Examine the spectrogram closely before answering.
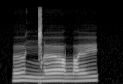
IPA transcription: ə ŋ͡ǀ ɜ lˠ e

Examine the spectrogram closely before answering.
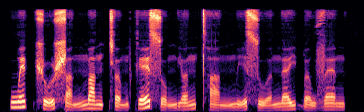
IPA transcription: w e˦˥ k̚ ʂ u˨˩˦ ʂ a˨˩˨ n m a˧ n c ə˨˩˨ m k e˧˥ s o˨˩˨ ŋ j əː˧˥ n t̪ʰ a˨˩ n m i˨˩˦ s u˨˩˨ ə̯ n ɛ˧˥ j ɓ ə˨˩ w v ɛ˧ n

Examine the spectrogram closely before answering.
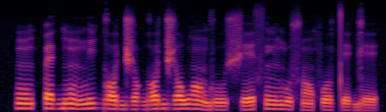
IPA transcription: ũ˧ k͡p ɛ˦ ɡ͡b ũ˦˨ n i˧ ɡ ɔ˨ d͡ʒ ɔ˨ ɡ ɔ˨˦ d͡ʒ ɔ˦ w ɔ̃˦˨ ɡ u˨ ʃ e˨˦ s ĩ˦ m u˦˨ s ɔ̃˨ f o˧ t e˨ ɡ e˨

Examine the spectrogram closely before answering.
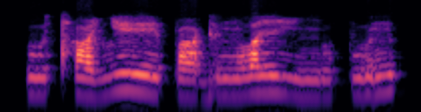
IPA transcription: u tʰ ɑ ʎ eː p ɑ ɡ y n lˠ iː ŋ u p u n

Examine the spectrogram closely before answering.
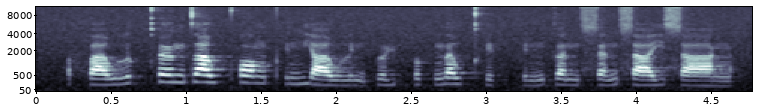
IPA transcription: f aː˨˧ w l ʊ˥ k̚ pʰ œː˥ ŋ t̪ aː˥ w pʰ ɔː˧ ŋ pʰ ɪ˨˧ ŋ j aː˨ w l ɪ˨˩ ŋ k ɵ˨˧ ɥ h ʊ˧ k̚ n̪ ɐ˥ w kʰ ɪ˨˥ k̚ h ɪ˨˥ ŋ k ɐ˧ n s ɐ˨˥ n s aː˨˧ j s aː˨ ŋ

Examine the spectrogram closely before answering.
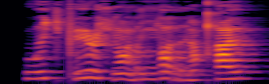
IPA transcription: w ɯ˧˥˧ c pʼ ʉ˧˥˧ ɹ ç ɔ̃˩˧˩ r ɲ ɔ˧˥˧ r ə̃˩˧˩ qʰ ɵ˦˥

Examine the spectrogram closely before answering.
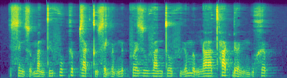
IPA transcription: s ə˧˩ n s o̰˧˨ m a˧˩ n t̪ ɨ˨˦ f o˧ k ə˦˥ p̚ z a˨˩ k̚ t̪ ṵ˧˨ s ə̰˧˨ j l ə̰˧˨ m n ə˦˥ p̚ f əː˨˦ z u˧ v a˧ n t̪ o˧ f ɨ̰˧˥ ə̯ m ə̰˧˨ w ŋ aː˧ t̪ʰ a˦˥ k̚ ɗ əː˧˩ n m ṵ˧˥ x ə˦˥ p̚

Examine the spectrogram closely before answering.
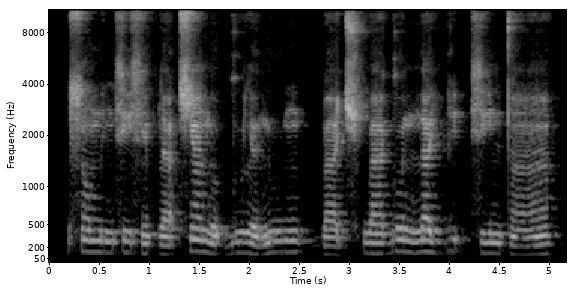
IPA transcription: s ɔ̃˦ m i˧ ŋ s i˧ s ẽ˨ p̚ l a˨ ʔ ɕ ã˦ n̪ o˨ ʔ ɡ u˧ l ə˨˩ n̪ u˦ ŋ | b a˨˩ t͡ɕʰ w a˧ ɡ o˥˧ n n̪ a˥˧ j b i˦ ʔ t͡s i˧ n t̪ ã˨˦

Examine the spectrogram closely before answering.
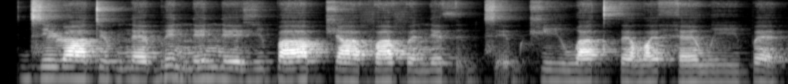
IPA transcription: d͡z i ɭ aː t ʏː b n ɛː b e n e n eː ɣ i p aː b t͡ʃ aː f a f ɛ n e θ ḭ b t͡s ḛ b t͡ʃ iː w a t θ e lˠ e h ɛ w iː p ɛ

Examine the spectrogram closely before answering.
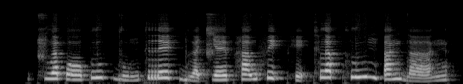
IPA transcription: t͡ɕ u˦˥ a̯ p ɔː˧ p l u˥˩ k̚ d uː˩˦ ŋ k r ɛː˥˩ k̚ b ɯ˨˩ a̯ t͡ɕ ɛː˦˥ pʰ a˦˥ w f e˥˩ ʔ pʰ e˨˩ ʔ kʰ l a˥˩ p̚ kʰ l uː˥˩ ŋ ʔ a˦˥ ŋ d a˩˦ ŋ

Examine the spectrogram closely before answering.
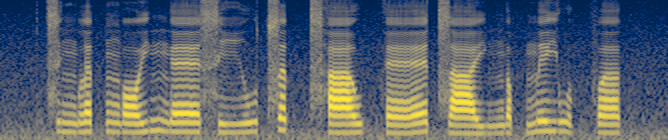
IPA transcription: t͡s ɪ˨ ŋ l ɐ˧ t̚ ŋ ɔː˨˥ j ŋ ɛː˧ s iː˨˥ w t͡s ɐ˥ t̚ t͡sʰ aː˨˧ w pʰ ɛː˨˥ t͡s aː˨ j ŋ ɐ˧ p̚ m e˥ j w ʊ˨ k̚ f ɐ˧ k̚

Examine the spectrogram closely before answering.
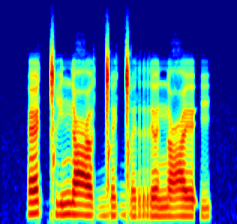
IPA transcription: æ ǀ i n ɪ ʕ ʌː ɡ͡ǀ ɛ ɡ͡ǀ ɜ r ɜ n ɒ ʕ ɛː ʔ i

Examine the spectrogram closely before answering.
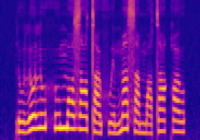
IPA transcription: ɾ u˨ l o˦ l u˦ h u˦ m ɒ˦ zˤ i˦ tˤ e˨ xʷ e˨ m i˦ sˤ i˨ m ɒ˨ tˤ e˦ q o˦

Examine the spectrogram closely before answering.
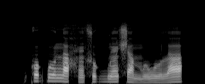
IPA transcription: k o˦ k͡p u˦ n a˧ h ɛ̃˧ s u˦ ɡ͡b ɛ̃˦ ʃ a˦˨ m u˧ w u˧ l a˦

